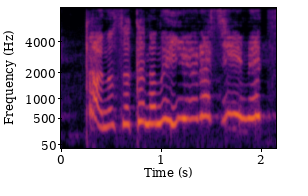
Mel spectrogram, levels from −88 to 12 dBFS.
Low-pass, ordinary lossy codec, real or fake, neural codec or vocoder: none; none; fake; codec, 16 kHz, 16 kbps, FunCodec, trained on LibriTTS, 50 frames a second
